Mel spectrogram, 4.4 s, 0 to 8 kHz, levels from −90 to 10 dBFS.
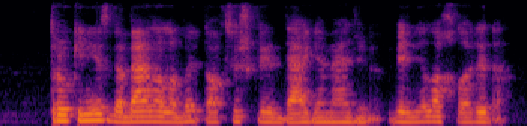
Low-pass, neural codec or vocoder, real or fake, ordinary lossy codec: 7.2 kHz; none; real; Opus, 24 kbps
